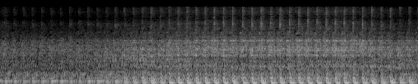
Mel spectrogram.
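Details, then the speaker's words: 2023 Honda XR150L, cold, after a valve clearance check (the loose exhaust valve was adjusted, the intake was spot on) and a fresh spark plug: an even single-cylinder thump about 3.5 beats a second, no ticking or misses. A healthy cold idle. "all right everything back together and sounds like it's running good running"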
